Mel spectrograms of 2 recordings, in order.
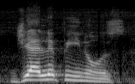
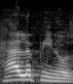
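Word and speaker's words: jalapeños: है जे एल ई जेलपिनोस तो जेलोपिनोस नहीं होगा हैलोपिनोस होगा जे जो है वो साइलेंट हो जाता है तो जे को नहीं आपने बोलना जेलोपिनो इट्स हेलोपिनो ना जी क्योंकि मैं जब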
